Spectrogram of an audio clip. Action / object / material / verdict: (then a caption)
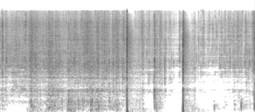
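scrape / plastic bubble wrap / plastic / none. Clear plastic bubble wrap is held in both hands while fingers squeeze and pop the bubbles. A steady, bright crinkling runs through the clip, broken by two sharp, loud pops that stand out above it, with smaller crackles in between.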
